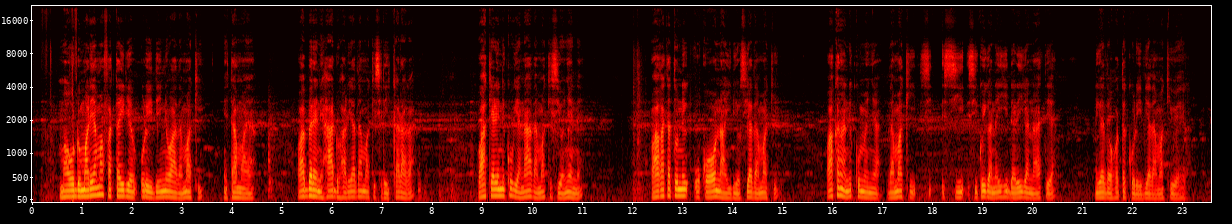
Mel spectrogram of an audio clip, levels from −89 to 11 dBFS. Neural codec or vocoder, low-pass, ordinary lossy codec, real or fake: none; none; none; real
